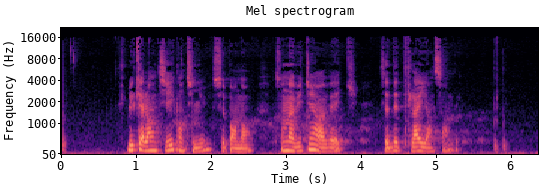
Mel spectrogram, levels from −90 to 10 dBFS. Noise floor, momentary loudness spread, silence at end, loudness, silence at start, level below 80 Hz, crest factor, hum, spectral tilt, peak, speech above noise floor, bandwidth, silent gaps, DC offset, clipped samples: -44 dBFS; 22 LU; 0 s; -18 LUFS; 0.05 s; -42 dBFS; 18 dB; none; -6 dB/octave; -2 dBFS; 27 dB; 16.5 kHz; none; under 0.1%; under 0.1%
